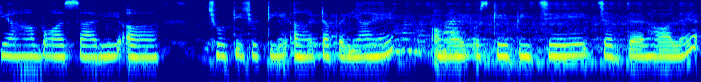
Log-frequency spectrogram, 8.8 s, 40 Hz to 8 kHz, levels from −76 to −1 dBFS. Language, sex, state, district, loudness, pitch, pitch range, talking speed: Hindi, female, Bihar, East Champaran, -36 LUFS, 215 Hz, 195-220 Hz, 95 wpm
